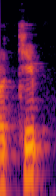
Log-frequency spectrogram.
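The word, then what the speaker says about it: GIF: ครับ ก็ คือ ภาพ ภาพ ชนิด กิฟ นะ ครับ หรือ อ่าน ว่า จิบ นะ ครับ ภาพ ชนิด กิฟ ตัว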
